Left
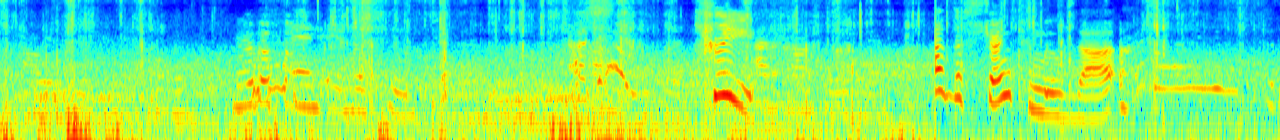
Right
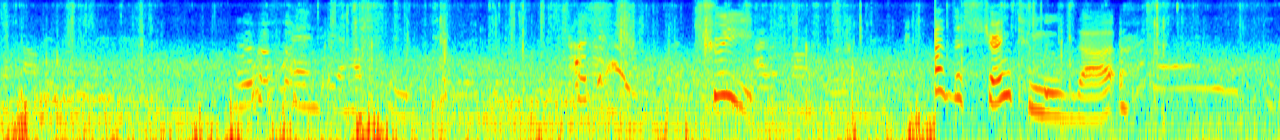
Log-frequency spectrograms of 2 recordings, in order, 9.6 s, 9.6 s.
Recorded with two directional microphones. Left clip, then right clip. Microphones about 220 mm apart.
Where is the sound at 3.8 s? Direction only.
30° left (ahead or behind).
